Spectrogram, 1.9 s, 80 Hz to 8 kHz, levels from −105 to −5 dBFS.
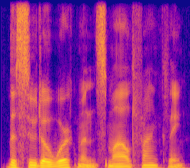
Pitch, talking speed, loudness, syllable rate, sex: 95 Hz, 160 wpm, -17 LUFS, 5.1 syllables/s, male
